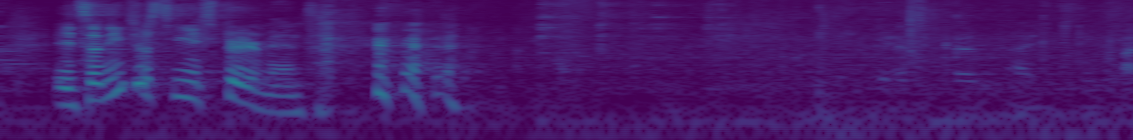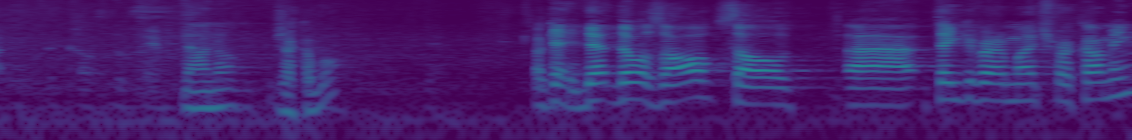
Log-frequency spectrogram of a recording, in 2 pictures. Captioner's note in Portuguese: risos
